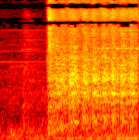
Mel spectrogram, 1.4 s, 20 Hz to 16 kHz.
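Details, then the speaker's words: 2014 VW Jetta 1.8L, running rough and stalling, cranked at wide-open throttle for relative compression test: steady, even cranking beat; all cylinders contributing evenly, no metal in oil filter. "As you can see, all of our cylinders are contributing. That is good."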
